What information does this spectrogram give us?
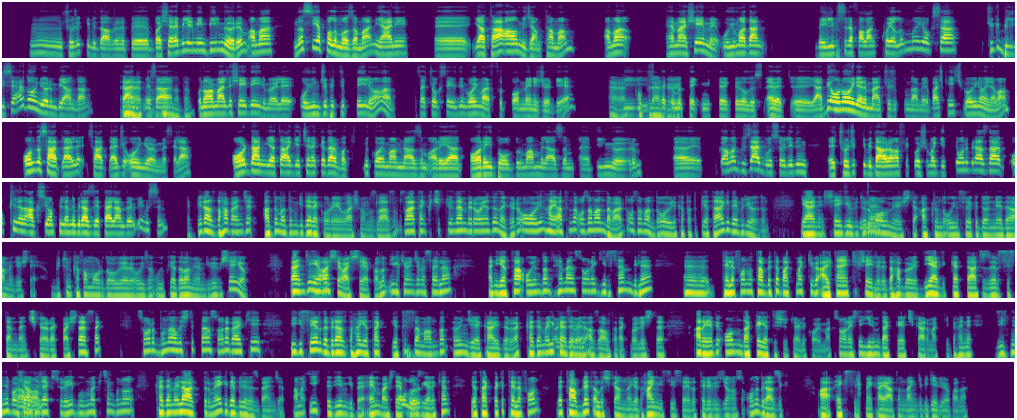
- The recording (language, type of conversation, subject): Turkish, advice, Akşamları ekran kullanımı nedeniyle uykuya dalmakta zorlanıyorsanız ne yapabilirsiniz?
- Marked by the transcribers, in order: other background noise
